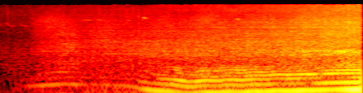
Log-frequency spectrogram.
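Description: A car drives and accelerates, its engine hum rising steadily in pitch and growing louder over a few seconds, with no voices over it.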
